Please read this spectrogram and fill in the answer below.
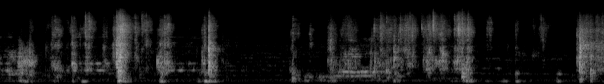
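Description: Irregular crinkling and ripping of foil card-pack wrappers and cardboard as a box of hockey cards is opened by hand: a quick uneven run of sharp rustles and tears.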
